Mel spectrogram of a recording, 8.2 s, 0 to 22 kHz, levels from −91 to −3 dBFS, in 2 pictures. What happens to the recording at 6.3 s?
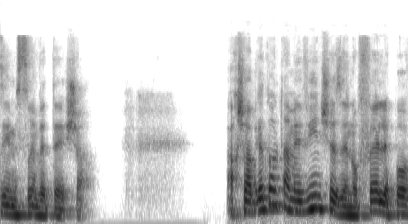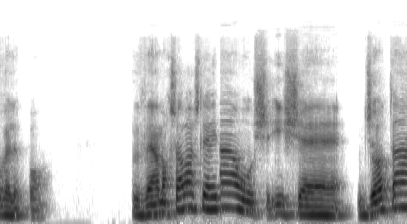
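At 6.27 s there's a quick glitch, so brief it's over almost before you register it. That's damaged data in a compressed stream: some bytes in the encoded speech came through wrong, so the decoder misread that bit of data and lost its footing in the stream. It then had to hunt for the next valid frame header to lock back on, and what it produced in the meantime is that short chirp, squawk, click or hole.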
